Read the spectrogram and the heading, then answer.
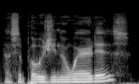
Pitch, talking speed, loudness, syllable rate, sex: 125 Hz, 300 wpm, -13 LUFS, 8.0 syllables/s, male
